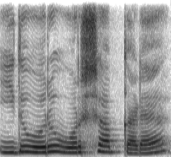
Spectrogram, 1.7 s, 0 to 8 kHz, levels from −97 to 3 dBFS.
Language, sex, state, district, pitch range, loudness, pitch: Tamil, female, Tamil Nadu, Kanyakumari, 255-290 Hz, -13 LUFS, 270 Hz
